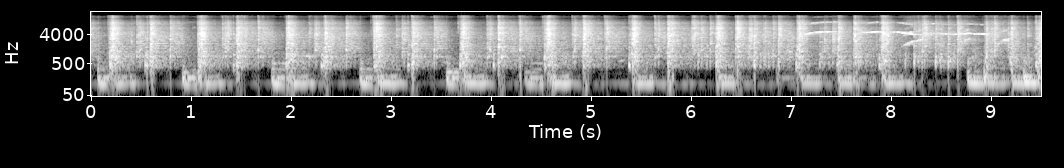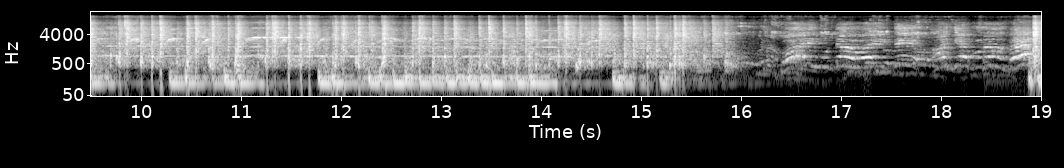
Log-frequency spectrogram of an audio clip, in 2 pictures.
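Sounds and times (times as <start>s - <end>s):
frame drums beaten fast: 0.0s - 16.0s
high whistling tone: 7.1s - 14.7s.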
